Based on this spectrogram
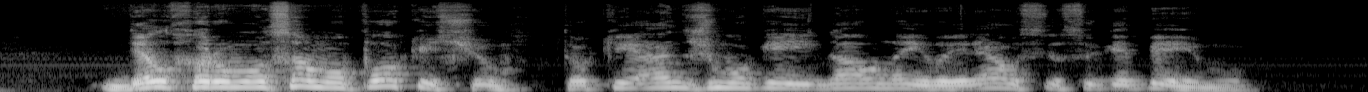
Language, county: Lithuanian, Klaipėda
